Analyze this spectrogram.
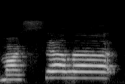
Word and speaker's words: Marsala: it let me make sure I have the pronunciation of your name it's Marcella you could just say this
